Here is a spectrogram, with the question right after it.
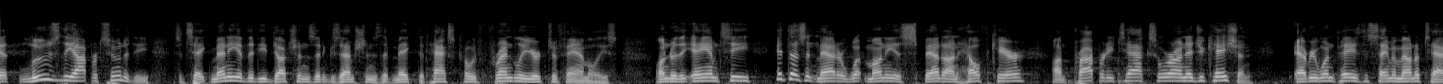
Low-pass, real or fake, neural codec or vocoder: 7.2 kHz; real; none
